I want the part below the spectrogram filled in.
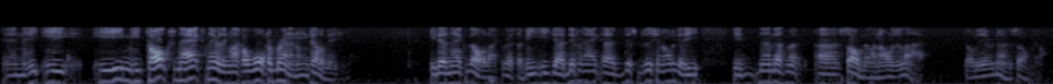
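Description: A man's voice: medium pitch, quick pace, slightly rough. Folksy man in his forties. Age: 40s. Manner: rambling, folksy, self-correcting. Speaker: interviewee. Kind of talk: casual oral history talk. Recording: tinny old tape with hiss.

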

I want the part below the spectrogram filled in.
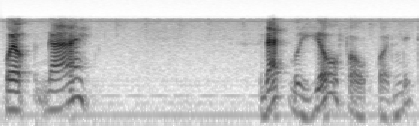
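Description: Creaky older man, tinny recording. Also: a little high, sing-song, extremely slow. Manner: folksy rural speech with nonstandard grammar. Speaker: farmer being interviewed. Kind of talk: casual conversation, recounting farm life. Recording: tinny, narrow phone-like field recording.

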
